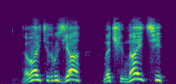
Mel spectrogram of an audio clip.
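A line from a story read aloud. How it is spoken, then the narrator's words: Shouting. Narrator (Russian): крикнул один из них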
